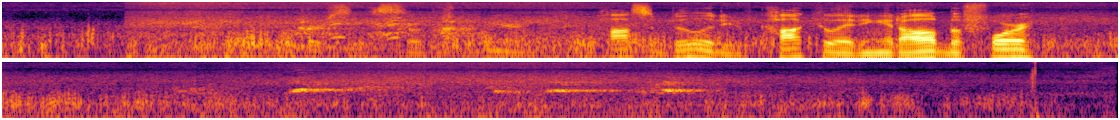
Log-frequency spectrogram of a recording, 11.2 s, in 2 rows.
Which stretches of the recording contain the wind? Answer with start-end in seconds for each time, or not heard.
0.0-11.1.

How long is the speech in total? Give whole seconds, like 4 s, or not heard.
4 s.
